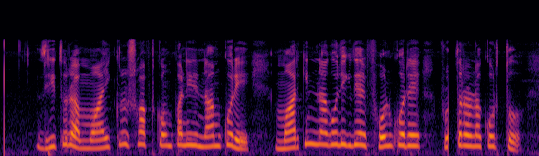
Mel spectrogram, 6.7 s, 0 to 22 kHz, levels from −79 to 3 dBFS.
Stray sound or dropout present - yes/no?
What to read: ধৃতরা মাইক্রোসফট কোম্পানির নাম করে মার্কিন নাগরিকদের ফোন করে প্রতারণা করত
yes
